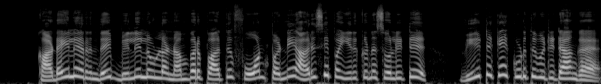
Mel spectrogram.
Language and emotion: Tamil, surprised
